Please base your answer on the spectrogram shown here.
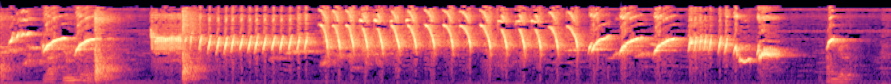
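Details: White-rumped shama song full of rapid bursts, played to make rival birds angry: rising whistled notes, then a long fast rattling trill of repeated high strokes, closing with downslurred whistles and a single sharp note.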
